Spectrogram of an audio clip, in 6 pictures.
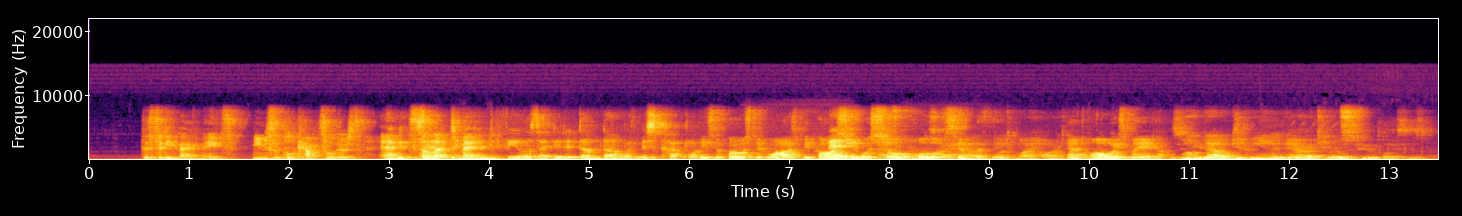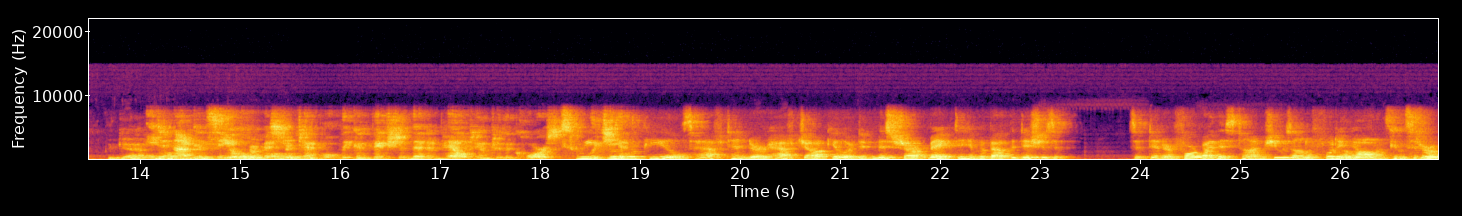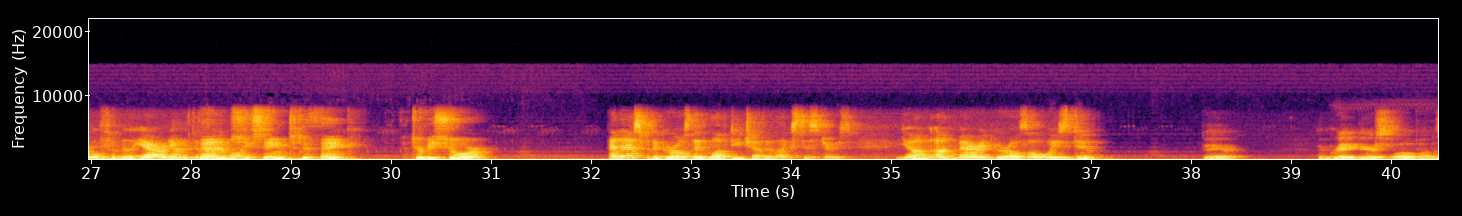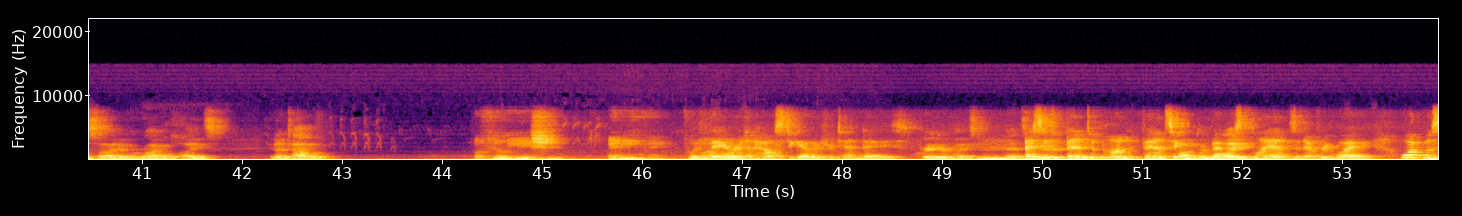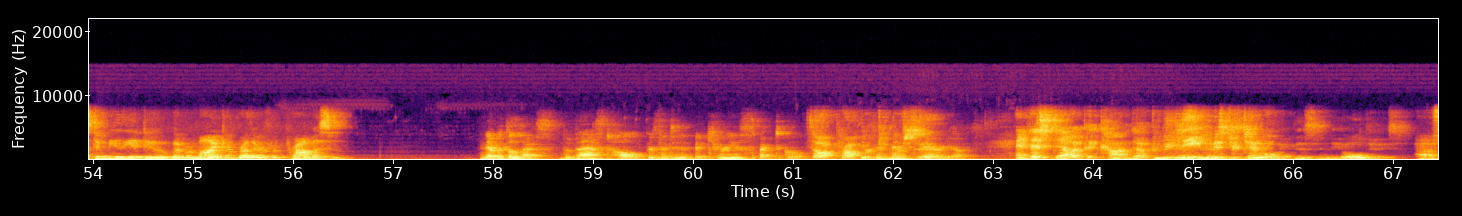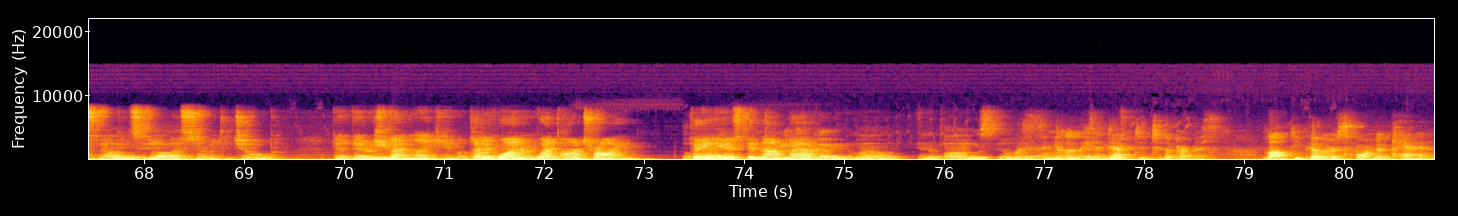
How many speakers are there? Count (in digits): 6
